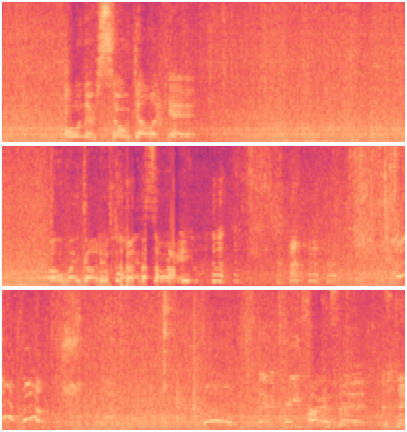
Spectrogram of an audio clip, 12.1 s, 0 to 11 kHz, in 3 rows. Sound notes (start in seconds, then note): 5.0 all laughs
